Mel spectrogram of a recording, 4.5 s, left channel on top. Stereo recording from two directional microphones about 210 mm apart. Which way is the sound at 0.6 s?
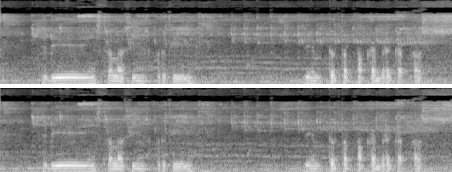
Centre (ahead or behind).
